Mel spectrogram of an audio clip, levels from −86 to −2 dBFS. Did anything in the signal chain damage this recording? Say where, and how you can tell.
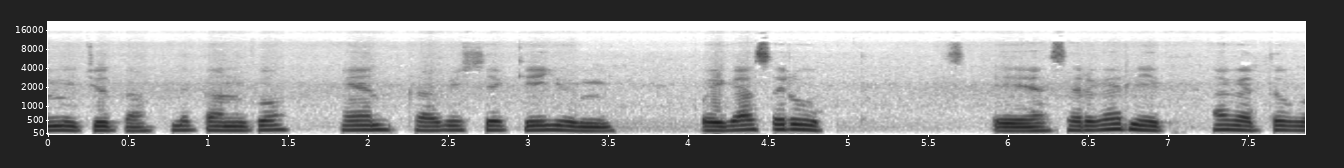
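Yes, there's hard clipping, most likely at the converter, where the level ran past full scale. You hear two short bursts of crackle on the peaks, one from 0.32 to 0.36 s and a longer one from 4.15 to 4.36 s. The overload is mild, about 2 dB and then about 3 dB, so the waveform tops get sliced flat. That adds the high, gritty harmonics that give it the brittle edge.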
